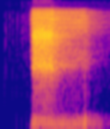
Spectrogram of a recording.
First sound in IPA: ʒ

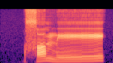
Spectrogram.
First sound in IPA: sˤ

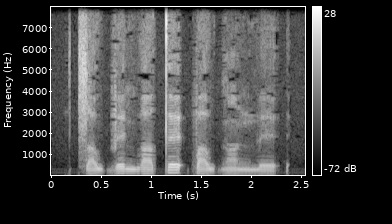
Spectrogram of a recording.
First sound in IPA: t͡s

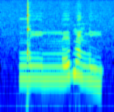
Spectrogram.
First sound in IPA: ŋ͡ǃ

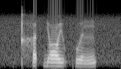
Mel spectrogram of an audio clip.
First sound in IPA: kʰ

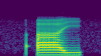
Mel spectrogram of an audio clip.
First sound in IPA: ʔ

